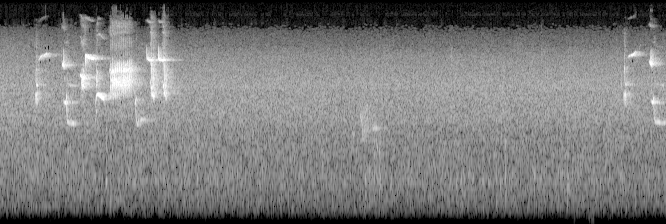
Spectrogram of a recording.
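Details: One of two birds, probably black-faced buntings (identification uncertain), in Yashima marshland, Kirigamine highland, Nagano, Japan, carrying bugs, gives a brisk, high jumble of thin, bright song notes, then sharp short call notes, over a steady soft outdoor hiss.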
